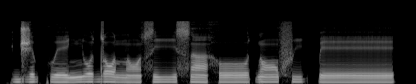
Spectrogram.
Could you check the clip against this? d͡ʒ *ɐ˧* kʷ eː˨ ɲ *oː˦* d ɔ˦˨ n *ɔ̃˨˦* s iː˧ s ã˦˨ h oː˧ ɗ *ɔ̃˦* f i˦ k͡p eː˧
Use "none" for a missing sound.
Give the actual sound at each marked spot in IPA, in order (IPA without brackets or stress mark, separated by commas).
ə˧, o˦, ɔ̃˨, ɔ̃˦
